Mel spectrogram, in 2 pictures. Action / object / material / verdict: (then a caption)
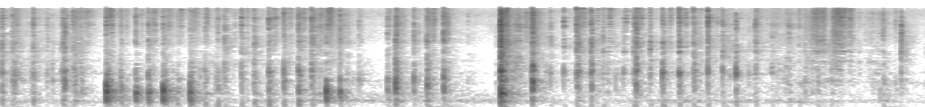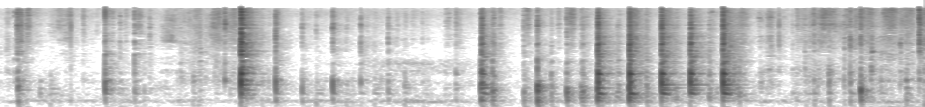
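tap / small plastic toy shipping container / plastic / none. Fingertips and nails tap rapidly on the ribbed sides and top of a small, hollow, blue plastic toy shipping container. The result is a fast, uneven run of short, dry, hollow clicks and ticks that ring briefly around the mid-range, with little low end. The taps come in dense clusters broken by brief pauses.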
